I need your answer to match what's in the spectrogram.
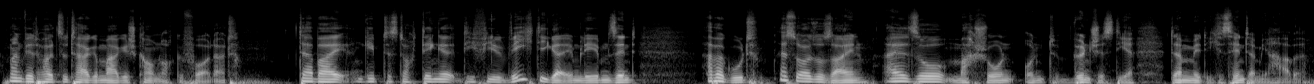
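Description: A man's voice: sits low, lively intonation, measured pace, dark tone. A man voicing a tiny, pompous male gnome who grants wishes, reciting magic rules in a fussy, officious way. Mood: smug. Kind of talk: audiobook role reading.

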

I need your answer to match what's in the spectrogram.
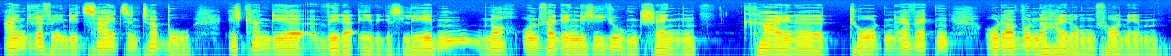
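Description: A small, self-important wish-granting gnome from a storybook, put on by a male reader, raised high and pushed loud above his plain voice. He rattles off his rules in a fussy, officious way, his voice swinging up and down. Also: lively intonation, measured pace, close to an everyday voice. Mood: sheepish. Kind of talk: audiobook role reading.

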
